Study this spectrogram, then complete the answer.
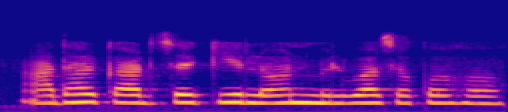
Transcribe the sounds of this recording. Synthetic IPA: aːd̪ʱaɾkaɾt͡ʃekilɔnmɪlwasəkɔɦɔ

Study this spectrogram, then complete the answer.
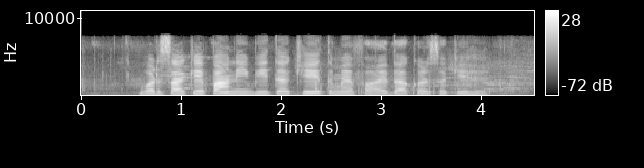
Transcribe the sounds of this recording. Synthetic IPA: ʋɐɾsakepaːnibʱiːt̪əkʰeːt̪mẽfaːjd̪akɐɾsɐkeɦɛ̃ː

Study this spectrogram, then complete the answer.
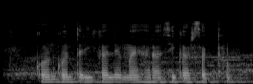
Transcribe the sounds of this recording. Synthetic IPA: koːnkoːnt̪ɐɾiːkalemɛ̃ːɦɐɾaːsikɐɾsɐk̚t̪aɦũː

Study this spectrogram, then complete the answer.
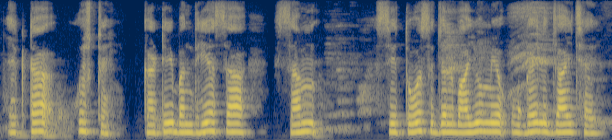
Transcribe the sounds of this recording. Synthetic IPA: ekʈaʊsʈ | kəʈibə̃nd̪ʱijəsã | səm | sit̪oːsd͡ʒəlbaːjõmẽʔoɡəɪld͡ʒaːjt͡ʃʰɛ

